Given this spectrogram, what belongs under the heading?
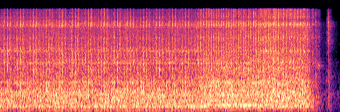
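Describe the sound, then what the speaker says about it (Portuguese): An overlock sewing machine stitches a tank top in one loud, steady, fast mechanical whir that runs without a break, then stops abruptly near the end. "pra passar o overlock aqui, ó, normal, tá?"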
